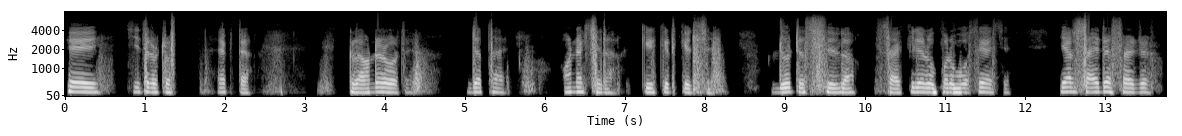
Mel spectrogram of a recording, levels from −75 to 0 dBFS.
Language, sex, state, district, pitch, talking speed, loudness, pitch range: Bengali, male, West Bengal, Jalpaiguri, 150 Hz, 110 wpm, -16 LUFS, 145-160 Hz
